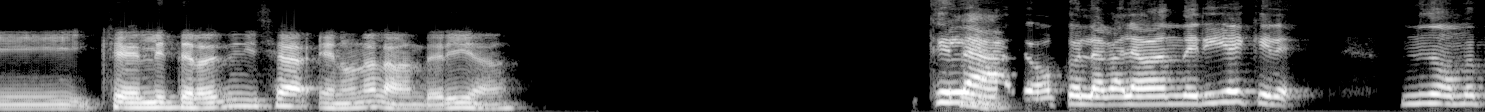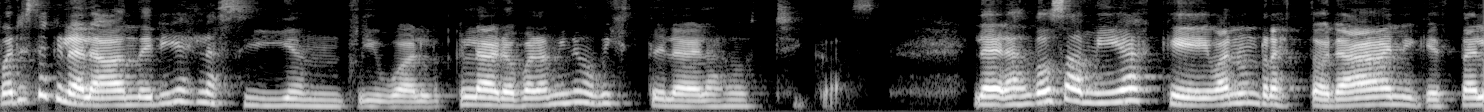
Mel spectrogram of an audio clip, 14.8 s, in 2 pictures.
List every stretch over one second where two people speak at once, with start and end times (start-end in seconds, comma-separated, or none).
none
